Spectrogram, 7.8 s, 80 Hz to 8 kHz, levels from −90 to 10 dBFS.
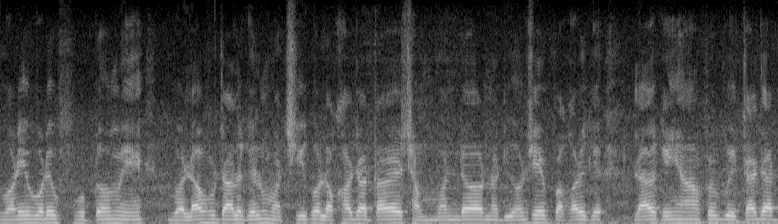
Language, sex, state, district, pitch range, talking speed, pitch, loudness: Hindi, male, Haryana, Charkhi Dadri, 125-135 Hz, 155 wpm, 130 Hz, -16 LUFS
